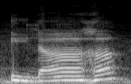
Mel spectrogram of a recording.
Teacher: लाम खड़ी ज़बर ला की वजह से खींच के पढ़ना है, लेकिन हमज़ा से ई इसकी मिक़दार इतनी ही होगी।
